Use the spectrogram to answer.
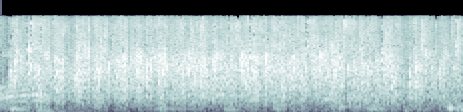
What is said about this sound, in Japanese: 盛大なる拍手をお願いくださいさすがマリスコよ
